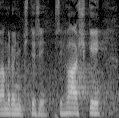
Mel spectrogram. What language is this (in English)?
Czech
